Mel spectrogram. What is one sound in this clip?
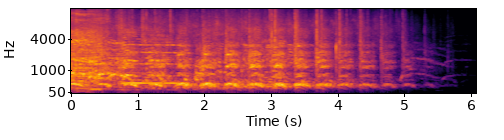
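Hands clap in a steady rhythm.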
